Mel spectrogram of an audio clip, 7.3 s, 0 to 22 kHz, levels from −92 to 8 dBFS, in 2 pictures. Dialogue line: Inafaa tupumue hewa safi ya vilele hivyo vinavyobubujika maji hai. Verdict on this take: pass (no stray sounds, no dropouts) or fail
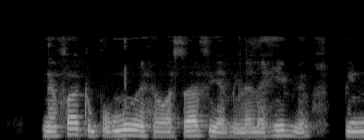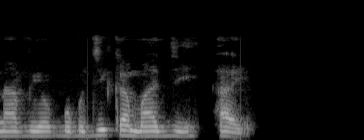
pass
